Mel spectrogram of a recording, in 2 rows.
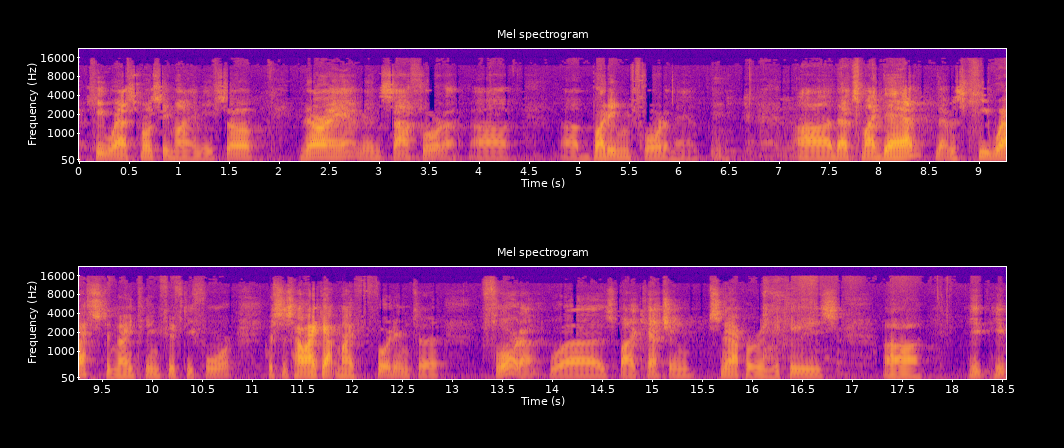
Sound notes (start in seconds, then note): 6.3 laughter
